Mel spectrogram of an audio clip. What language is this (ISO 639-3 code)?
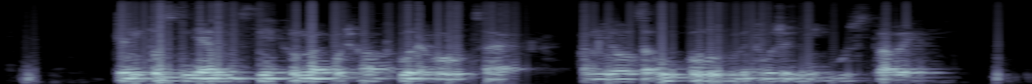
ces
